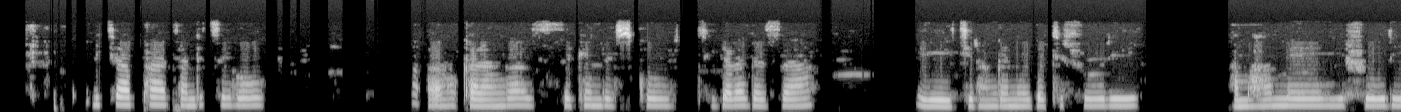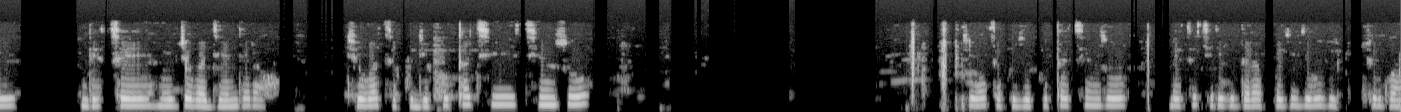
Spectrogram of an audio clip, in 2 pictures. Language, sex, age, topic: Kinyarwanda, female, 25-35, education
